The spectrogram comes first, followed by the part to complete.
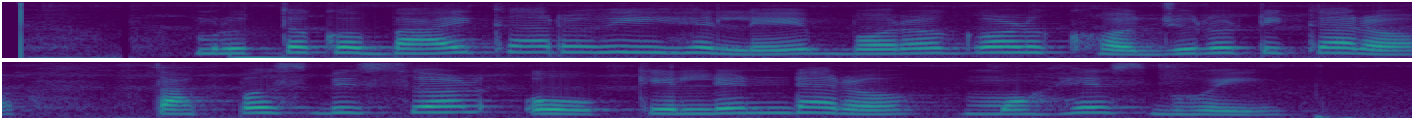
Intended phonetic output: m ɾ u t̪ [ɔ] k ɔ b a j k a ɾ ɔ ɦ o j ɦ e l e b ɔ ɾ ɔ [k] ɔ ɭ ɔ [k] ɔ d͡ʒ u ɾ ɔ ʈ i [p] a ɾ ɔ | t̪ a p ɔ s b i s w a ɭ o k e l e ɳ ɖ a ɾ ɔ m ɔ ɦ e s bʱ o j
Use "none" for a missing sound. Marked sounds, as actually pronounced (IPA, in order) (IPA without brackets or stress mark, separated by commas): ɔ, ɡ, kʰ, k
